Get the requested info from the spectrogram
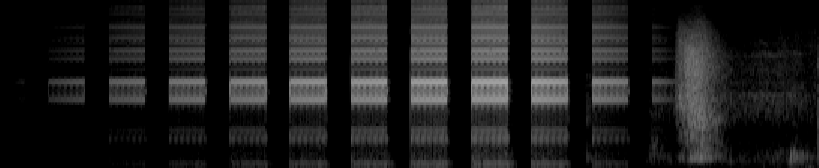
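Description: Electronic alarm beeping about twice a second, about ten beeps, each louder than the last, then stopping; a short rustle follows near the end.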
